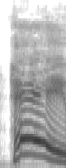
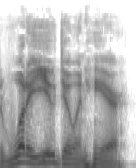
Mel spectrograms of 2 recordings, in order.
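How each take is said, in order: First: It sounds friendly and pleasant. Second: It sounds hostile and combative.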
